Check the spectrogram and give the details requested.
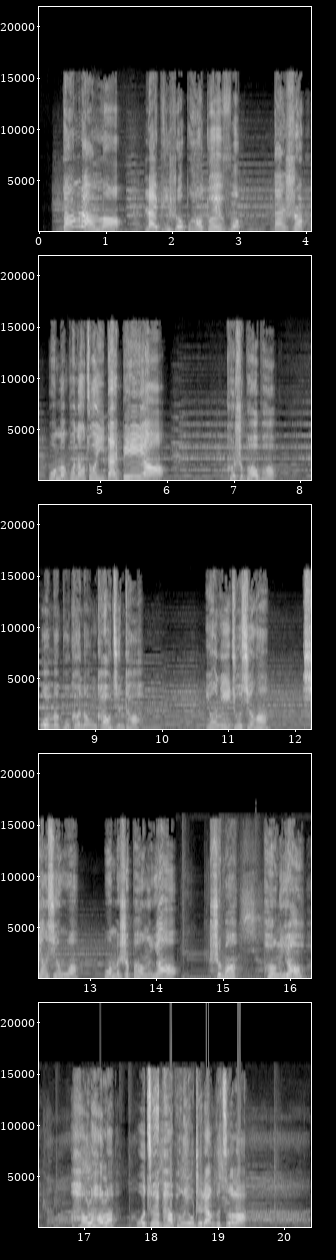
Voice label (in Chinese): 动画角色; 小鲤鱼阿酷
